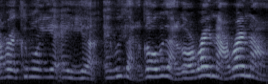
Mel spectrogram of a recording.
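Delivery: fast, rushed, urgent speech with words tumbling. Retelling how someone hurried everyone into the car: imitating someone rushing people. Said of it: "trying to, like, rush us in a car".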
